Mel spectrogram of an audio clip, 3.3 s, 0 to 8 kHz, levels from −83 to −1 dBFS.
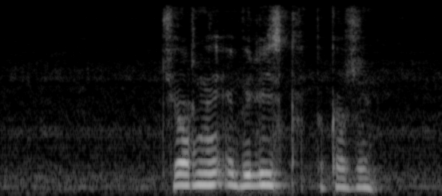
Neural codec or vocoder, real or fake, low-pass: codec, 16 kHz, 16 kbps, FreqCodec, smaller model; fake; 7.2 kHz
